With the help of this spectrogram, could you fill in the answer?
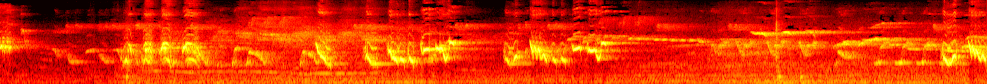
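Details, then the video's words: White-rumped shama song from a tutor recording for a shama that sings too little: after a quiet opening, harsh, scratchy phrases with sliding whistles, bursts of chatter and a long high whistled note. "MASTERAN UNTUK DONGKRAK EMOSI MURAI BATU YANG KURANG GACOR"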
